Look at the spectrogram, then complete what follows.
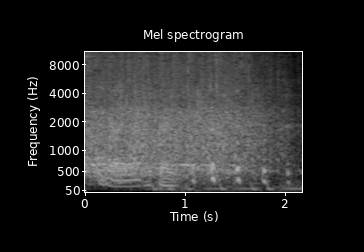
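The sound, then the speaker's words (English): A crowd applauds, a dense steady wash of clapping that stays fairly loud throughout, with a few louder individual claps and faint voices mixed in underneath. “Let's get a good applause for that.”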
